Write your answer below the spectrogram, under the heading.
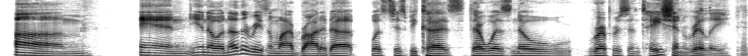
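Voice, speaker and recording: A man speaks at a fairly slow pace in a normal speaking voice, with medium pitch and fairly even intonation. The recording is very clean, with a silent background. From Oklahoma, moved around the US from age six. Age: 30s. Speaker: newspaper founder and CEO. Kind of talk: casual interview.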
